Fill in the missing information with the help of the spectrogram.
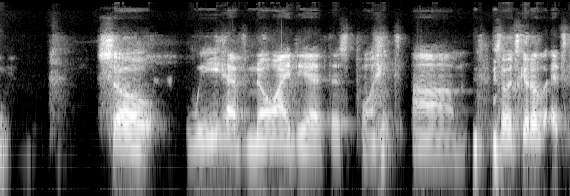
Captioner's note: laughs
